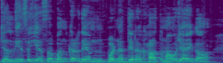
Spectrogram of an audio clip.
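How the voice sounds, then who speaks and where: A man's voice: high voice, moderate pace, lo-fi sound, lightly acted. A man voicing a tough young male hero who talks bluntly and threateningly.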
